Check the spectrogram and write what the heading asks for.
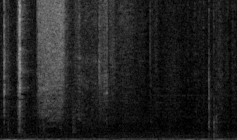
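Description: A paper planner sticker being peeled off its backing: a couple of quick ticks, then a short rasping peel about half a second in, followed by faint paper handling as it is pressed onto the page.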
